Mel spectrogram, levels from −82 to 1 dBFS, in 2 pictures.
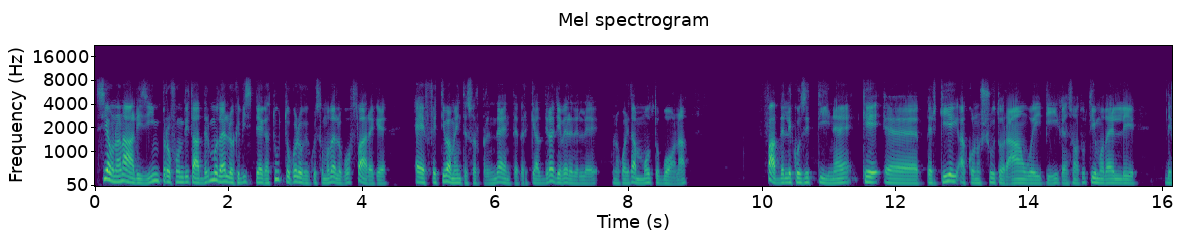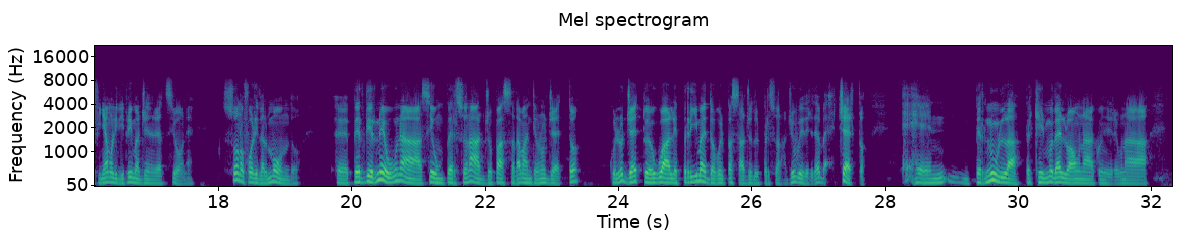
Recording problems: garbled, watery; slightly

